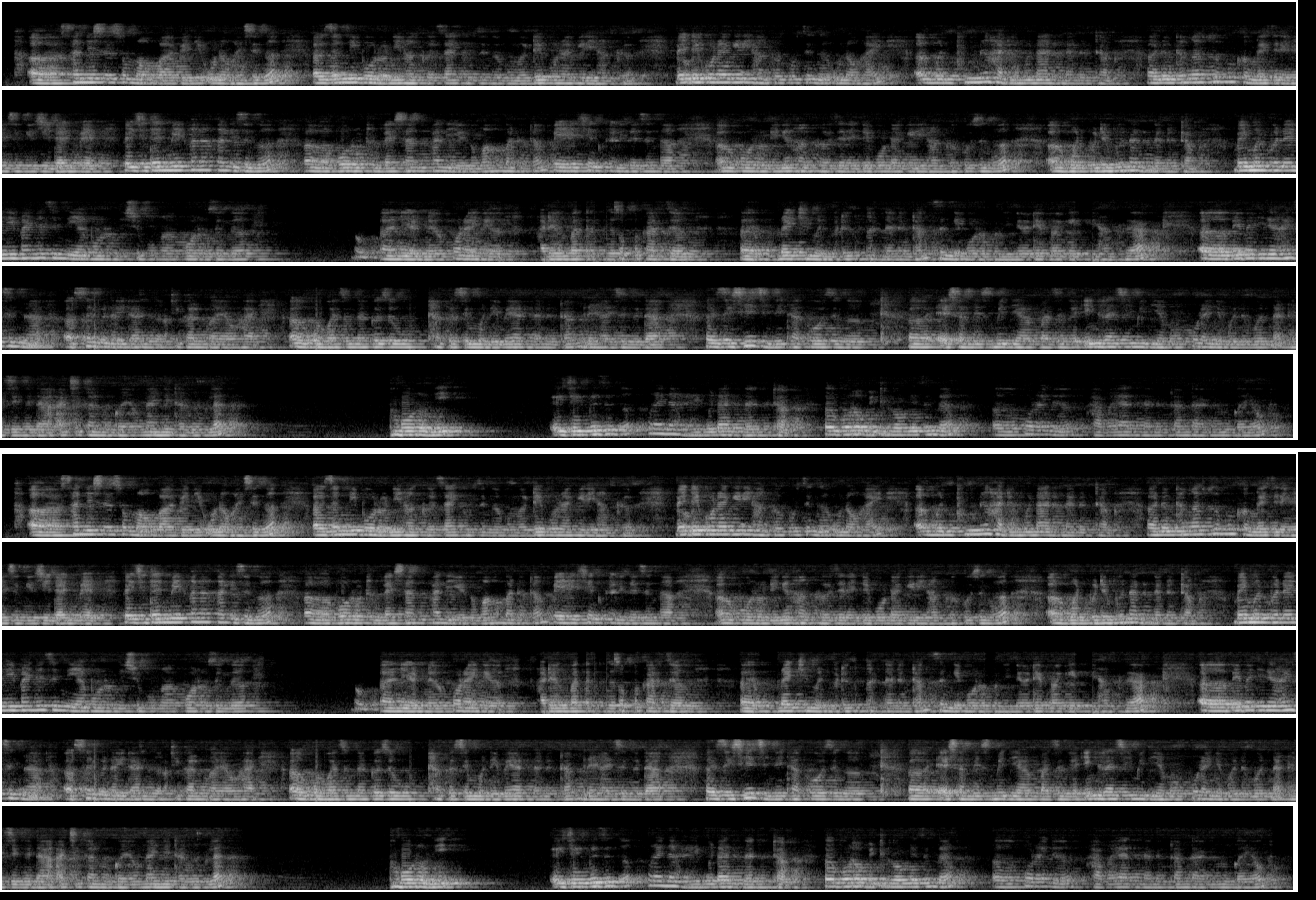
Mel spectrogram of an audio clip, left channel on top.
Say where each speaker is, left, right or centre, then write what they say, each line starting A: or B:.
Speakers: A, on the right; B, on the right.
A: ओ साननैसो समाव बा बेनि उनावहाय जोङो। ओ जोंनि बर'नि हांखो जायखौ जोङो बुङो देब'नागिरि हांखो। बे
B: औ
A: देबनागिरि
B: औ नंगौ औ
A: हांखोखौ जोङो उनावहाय ओ मोनफुंनो हादोंमोन आरोना नोंथां। ओ नोंथाङा बुंखांनाय जेरैहाय जोंनि जिदाइन मे बे जिदाइन मे खालार खालि जोङो ओ बर' थुनलाइ सान फालियो नङा होमबा नों थां बे सेनखालिनो जोंना बर'निनो हांखो जेरै देब'नागिरि हांखोखौ जोङो ओ मोनबोदोंमोन आरोना नोंथां बे मोनबोनायनिफ्रायनो जोंनिया बर'नि सुबुङा बर'जोंनो
B: औ
A: ओ लिरनो फरायनो हादों बा जों सरखारजों ओ गनायथि मोनबोदों आरोना नोंथां। जोंनि बर'निनो देबनागिरि हांखोआ ओ बेबायदिनोहाय जोंना
B: थारैनो
A: ओ सोरबोनाय दोङो आथिखाल मायावहाय ओ बर'आ जोंना गोजौ थाखोसिम मोनहैबाय आरोना नों थां बेहाय जोङो दा ओ जिसे जिनै थाखोआव जोङो ओ एसामिस मिडियाम बा जोङो इंराजि मिडियामाव फरायनो मोनोमोन नाथाय जोङो दा आथिखाल मुगायाव नायनो
B: औ
A: थाङोब्ला बर'नि बेजोंनो जोङो फरायनो हायोमोन आरो। नोंथां बर'
B: औ
A: बिथिङावनो
B: नंगौ
A: जोंना फरायनो हाबाय आरो ना नोंथां दानि मुगायाव।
